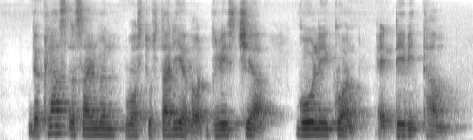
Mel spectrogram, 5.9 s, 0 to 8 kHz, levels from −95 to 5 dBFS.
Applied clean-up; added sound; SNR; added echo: neural mask model Resemble Enhance denoiser.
